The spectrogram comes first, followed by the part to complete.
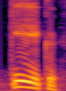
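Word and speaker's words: cake: हैं ठीक है दोस्तों जैसे कि देखिए एग्जांपल केक यहां प इ का कोई आवाज यानी नहीं पता चल रहा यहां पर के इससे के के नहीं पढ़ेंगे का के नहीं पढ़ेंगे के पढ़ेंगे ठीक है दोस्तों यहां पे इस साइलेंट है आवाज में इसी तरह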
